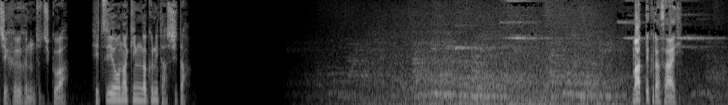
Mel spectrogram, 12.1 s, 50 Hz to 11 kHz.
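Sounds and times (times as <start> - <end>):
speech: 0.0 - 3.2, 10.6 - 11.4
Shinkansen bullet train roaring at a station platform: 5.0 - 12.1.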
